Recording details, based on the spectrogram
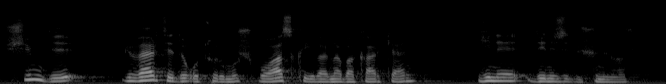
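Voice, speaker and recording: At a fairly slow pace, a man speaks with a fairly high pitch, a dark, mellow, somewhat breathy tone, and ordinary pitch variation. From Turkey. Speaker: novelist. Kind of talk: reading aloud.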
